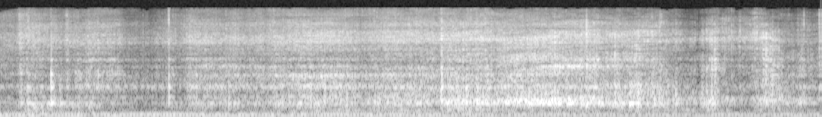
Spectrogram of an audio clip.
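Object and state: Cardboard tube being scratched.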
